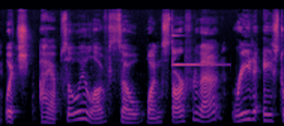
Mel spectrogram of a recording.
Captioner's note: bell dinging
